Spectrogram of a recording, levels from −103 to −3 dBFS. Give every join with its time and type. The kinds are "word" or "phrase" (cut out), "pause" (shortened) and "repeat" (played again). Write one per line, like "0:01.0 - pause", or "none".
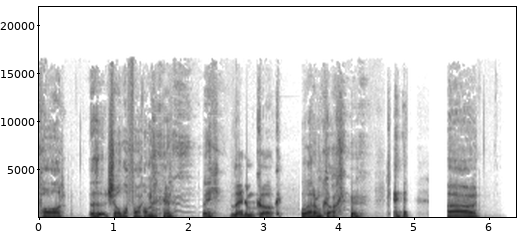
0:01.4 - word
